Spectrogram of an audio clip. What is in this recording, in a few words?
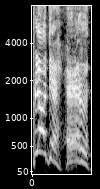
negative vocalization; Demoman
